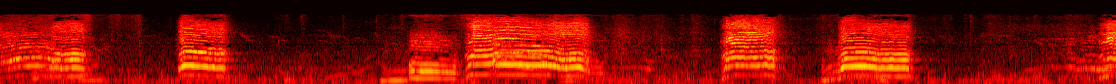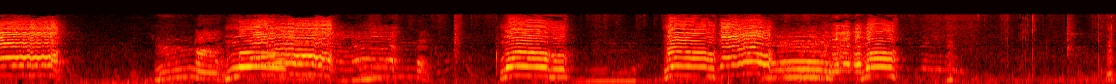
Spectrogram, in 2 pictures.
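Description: Goats bleating again and again: about ten quavering bleats, some short and some drawn out over a second, with short pauses between them.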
